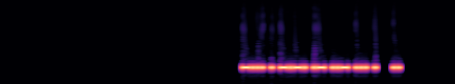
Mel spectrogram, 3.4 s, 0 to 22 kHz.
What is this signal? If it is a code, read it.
Morse code, heard as a keyed tone, about 62 wpm, 700 Hz. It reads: BECAUSE I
